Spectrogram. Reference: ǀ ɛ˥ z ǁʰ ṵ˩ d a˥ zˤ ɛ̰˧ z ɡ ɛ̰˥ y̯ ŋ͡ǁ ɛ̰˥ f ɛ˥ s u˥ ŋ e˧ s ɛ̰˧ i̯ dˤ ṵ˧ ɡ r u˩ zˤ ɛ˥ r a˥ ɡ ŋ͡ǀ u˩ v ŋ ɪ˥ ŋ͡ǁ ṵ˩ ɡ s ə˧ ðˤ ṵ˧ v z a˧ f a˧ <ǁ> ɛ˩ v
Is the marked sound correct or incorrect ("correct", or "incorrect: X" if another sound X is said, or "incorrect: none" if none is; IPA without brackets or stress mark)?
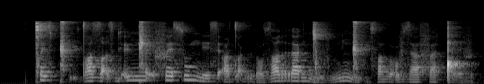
incorrect: ǃ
